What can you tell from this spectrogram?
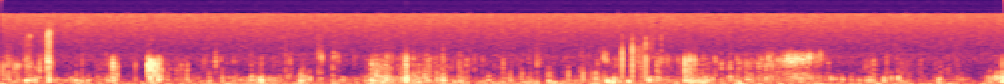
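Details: Hunger stomach growling: continuous low gurgling and rumbling with bubbly pops and squeaks; borborygmi.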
